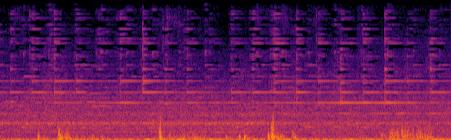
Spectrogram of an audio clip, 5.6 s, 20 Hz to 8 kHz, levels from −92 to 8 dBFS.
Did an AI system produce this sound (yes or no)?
no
